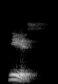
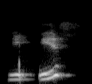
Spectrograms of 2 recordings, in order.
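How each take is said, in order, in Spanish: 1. Las dos palabras se unen en una sola sílaba contraída. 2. Las dos palabras se dicen por separado, completas.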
